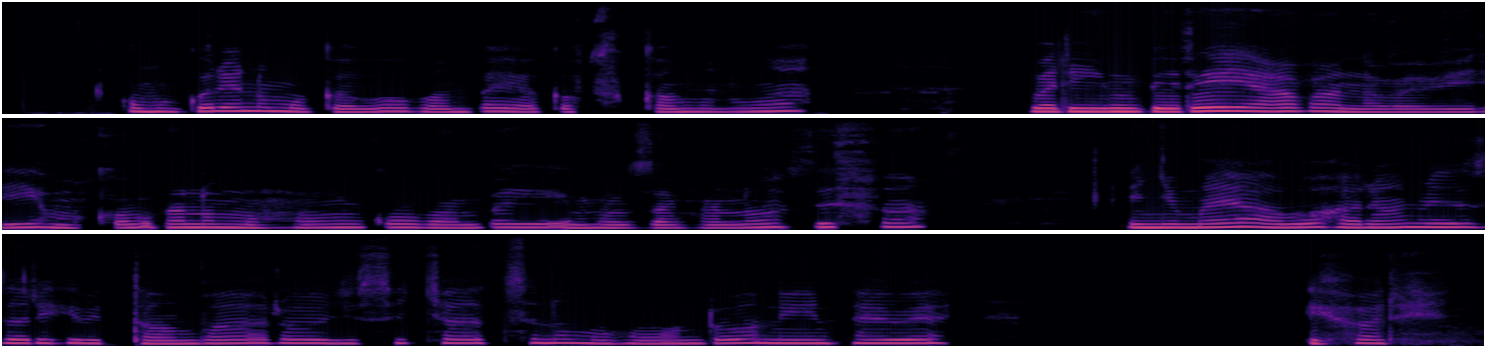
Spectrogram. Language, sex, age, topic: Kinyarwanda, female, 18-24, education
